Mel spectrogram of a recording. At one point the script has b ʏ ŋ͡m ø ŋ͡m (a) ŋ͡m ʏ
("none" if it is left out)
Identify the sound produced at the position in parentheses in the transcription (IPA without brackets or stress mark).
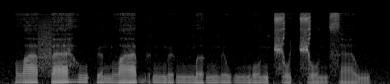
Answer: ə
